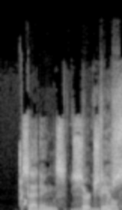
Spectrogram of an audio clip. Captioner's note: electronic Voice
